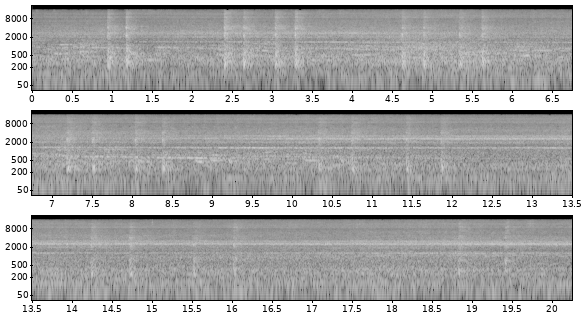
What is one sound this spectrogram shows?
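Train wheels clack rhythmically over rail joints.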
